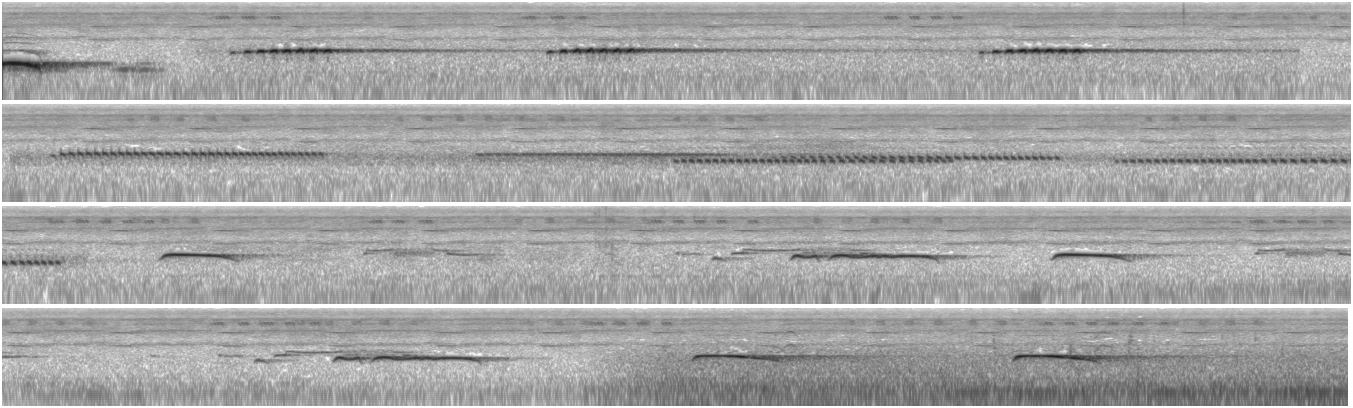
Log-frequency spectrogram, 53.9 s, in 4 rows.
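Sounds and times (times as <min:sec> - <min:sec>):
owl hooting: 0:00.0 - 0:01.6, 0:02.3 - 0:08.3, 0:09.8 - 0:12.8, 0:14.0 - 0:16.8, 0:37.5 - 0:38.7, 0:43.1 - 0:45.5, 0:46.5 - 0:53.9
insects ticking and chirping: 0:00.0 - 0:53.9.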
